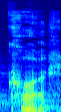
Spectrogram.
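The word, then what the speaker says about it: כל: It is written with a patach, an A sound, but it's pronounced O, kol, and this means all or every.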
